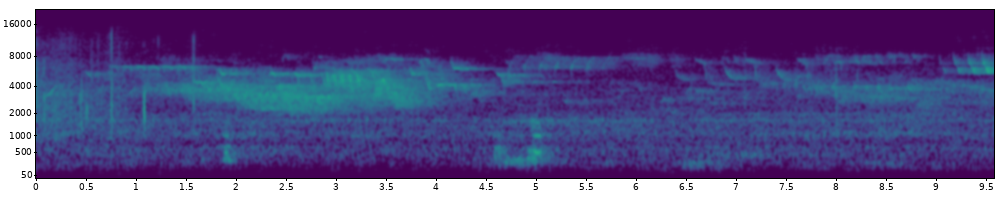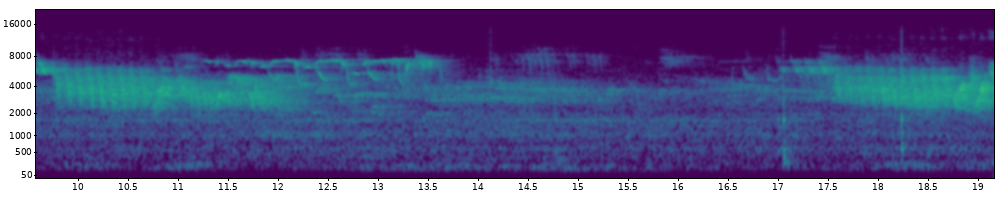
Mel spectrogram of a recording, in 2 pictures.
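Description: Birds singing in a forest: a songbird gives a rapid, high phrase a few seconds long three times, about two seconds in, about ten seconds in and near the end, with fainter high calls of other birds between.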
